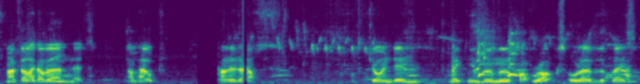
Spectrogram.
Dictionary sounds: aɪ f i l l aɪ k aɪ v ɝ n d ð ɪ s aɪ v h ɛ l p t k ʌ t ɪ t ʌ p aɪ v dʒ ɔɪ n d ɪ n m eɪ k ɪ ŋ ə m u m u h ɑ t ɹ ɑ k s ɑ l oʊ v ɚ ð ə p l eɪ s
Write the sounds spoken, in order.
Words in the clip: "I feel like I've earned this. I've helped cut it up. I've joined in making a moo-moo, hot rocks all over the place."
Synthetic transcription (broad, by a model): aɪ f i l l aɪ k aɪ v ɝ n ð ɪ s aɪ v h ɛ l p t k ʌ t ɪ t ʌ p dʒ ɔɪ n d ɪ n m eɪ k ɪ ŋ ə m u m u h ɑ t ɹ ɑ k s ɑ l oʊ v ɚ ð ə p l eɪ s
